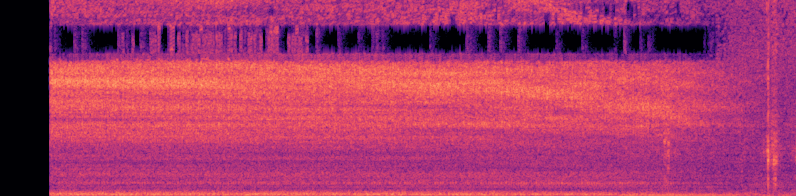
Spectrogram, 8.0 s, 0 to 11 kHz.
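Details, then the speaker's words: 2012 Jeep Liberty HVAC blower motor: rough, uneven low grinding under an airy vent hiss with weak airflow, blower motor failing and due for replacement. "You hear that? The blower motor is making a grinding noise, and there's not a lot of air coming through the vents. So I'm going to say that means the blower motor is going bad, and I'm going to replace it."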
